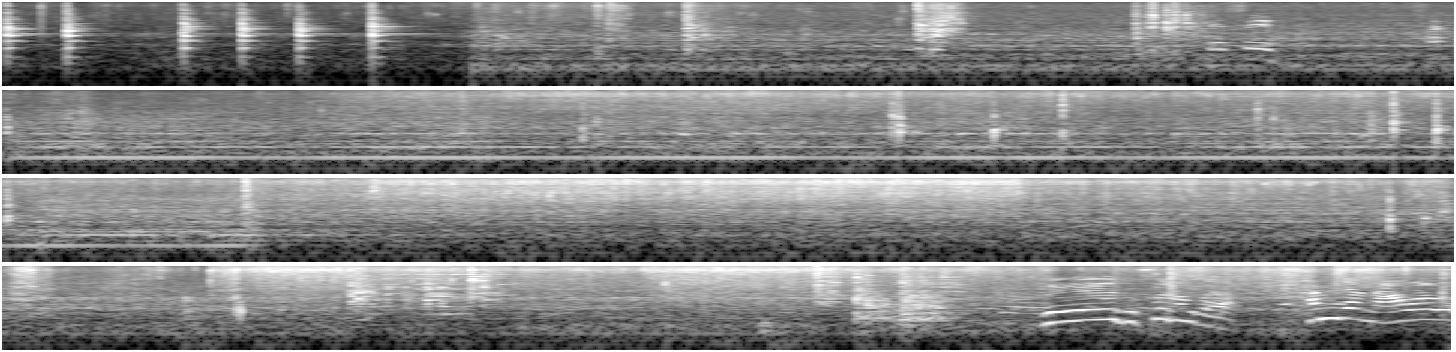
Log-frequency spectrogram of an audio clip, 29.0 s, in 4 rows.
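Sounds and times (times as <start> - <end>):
batter sizzling on a griddle: 0.0 - 5.9, 8.1 - 29.0
metal scraping on griddle: 4.6 - 4.9, 21.4 - 29.0.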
